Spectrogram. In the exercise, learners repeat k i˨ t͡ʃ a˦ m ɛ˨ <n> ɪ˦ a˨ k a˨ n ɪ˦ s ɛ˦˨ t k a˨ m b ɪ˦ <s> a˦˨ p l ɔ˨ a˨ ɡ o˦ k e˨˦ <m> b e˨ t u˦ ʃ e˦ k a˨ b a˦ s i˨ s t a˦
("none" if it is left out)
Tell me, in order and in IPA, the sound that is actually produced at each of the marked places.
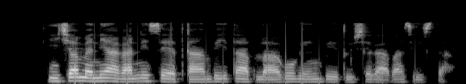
n, t, ŋ

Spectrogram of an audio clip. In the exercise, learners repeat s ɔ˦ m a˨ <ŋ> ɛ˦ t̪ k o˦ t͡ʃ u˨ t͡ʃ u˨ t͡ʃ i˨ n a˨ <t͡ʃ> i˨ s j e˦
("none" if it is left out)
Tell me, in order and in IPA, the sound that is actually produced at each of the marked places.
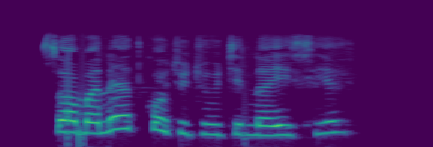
n, none

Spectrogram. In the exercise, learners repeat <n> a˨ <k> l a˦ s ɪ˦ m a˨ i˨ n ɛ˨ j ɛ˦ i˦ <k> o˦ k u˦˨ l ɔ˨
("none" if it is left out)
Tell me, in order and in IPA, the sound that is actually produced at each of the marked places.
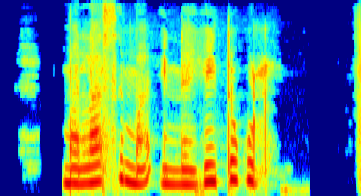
m, none, t

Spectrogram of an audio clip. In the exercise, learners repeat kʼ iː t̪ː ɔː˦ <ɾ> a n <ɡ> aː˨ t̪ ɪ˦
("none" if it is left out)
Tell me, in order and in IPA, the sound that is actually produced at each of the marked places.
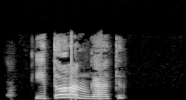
ɾ, ɡ

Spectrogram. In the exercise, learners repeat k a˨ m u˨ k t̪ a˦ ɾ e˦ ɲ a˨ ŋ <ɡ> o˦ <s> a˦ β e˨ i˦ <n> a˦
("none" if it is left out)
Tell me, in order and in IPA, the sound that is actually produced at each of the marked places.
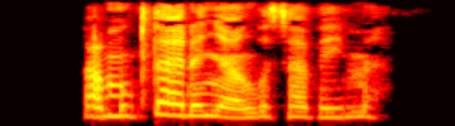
ɡ, s, m

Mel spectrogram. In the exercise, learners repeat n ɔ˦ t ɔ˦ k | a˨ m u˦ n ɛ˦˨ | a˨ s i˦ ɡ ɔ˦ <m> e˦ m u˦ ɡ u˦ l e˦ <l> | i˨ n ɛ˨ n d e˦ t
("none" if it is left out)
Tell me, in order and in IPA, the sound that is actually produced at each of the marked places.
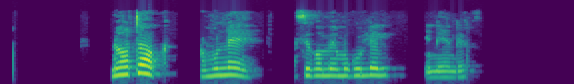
m, l

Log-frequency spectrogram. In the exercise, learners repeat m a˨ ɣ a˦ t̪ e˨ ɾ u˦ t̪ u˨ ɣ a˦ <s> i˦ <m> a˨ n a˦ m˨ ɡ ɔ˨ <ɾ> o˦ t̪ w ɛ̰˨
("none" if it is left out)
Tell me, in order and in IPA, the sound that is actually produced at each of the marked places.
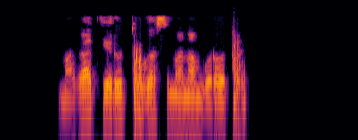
s, m, ɾ

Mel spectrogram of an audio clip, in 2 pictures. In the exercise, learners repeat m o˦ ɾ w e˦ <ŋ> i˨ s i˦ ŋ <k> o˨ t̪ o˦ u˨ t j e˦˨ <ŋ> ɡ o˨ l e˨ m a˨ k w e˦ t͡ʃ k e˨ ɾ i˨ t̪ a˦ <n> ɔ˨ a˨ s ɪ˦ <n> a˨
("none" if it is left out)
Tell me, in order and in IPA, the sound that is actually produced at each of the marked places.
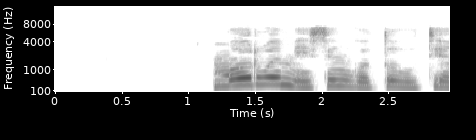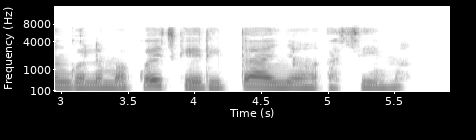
m, ɡ, ŋ, ɲ, m

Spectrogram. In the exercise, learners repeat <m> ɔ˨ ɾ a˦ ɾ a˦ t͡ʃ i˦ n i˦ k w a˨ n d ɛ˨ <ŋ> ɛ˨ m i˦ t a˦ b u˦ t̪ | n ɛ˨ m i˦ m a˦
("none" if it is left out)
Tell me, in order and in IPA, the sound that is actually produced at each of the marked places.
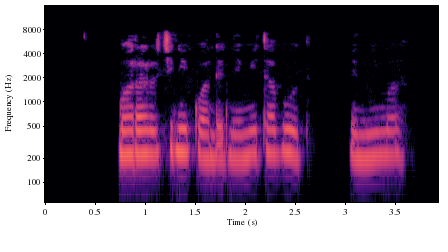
m, n

